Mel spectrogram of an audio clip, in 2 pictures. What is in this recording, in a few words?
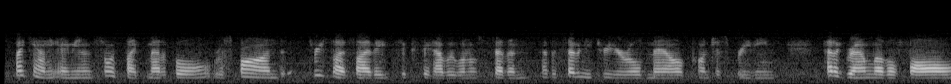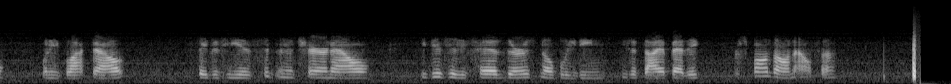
PAGING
